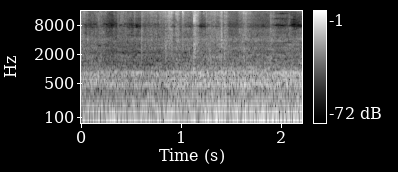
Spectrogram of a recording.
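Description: Steady low rumble of background noise inside a car cabin, with a few faint clicks.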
